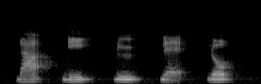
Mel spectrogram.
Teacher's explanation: the tip of your tongue, ら, is kind of on the plateau behind your incisors. Behind that plateau, but kind of where it comes off, ら. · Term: Japanese R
